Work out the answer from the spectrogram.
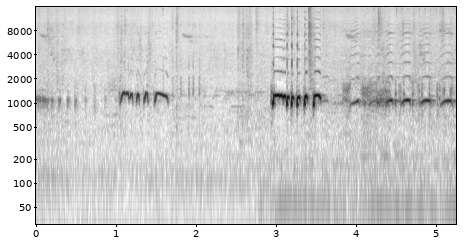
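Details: Local zebra dove, a strong, steady singer used as a lure to make other doves answer. Two clear rolling coo phrases of quick pulsed notes, then a softer drawn-out series of wavering notes at the end.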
